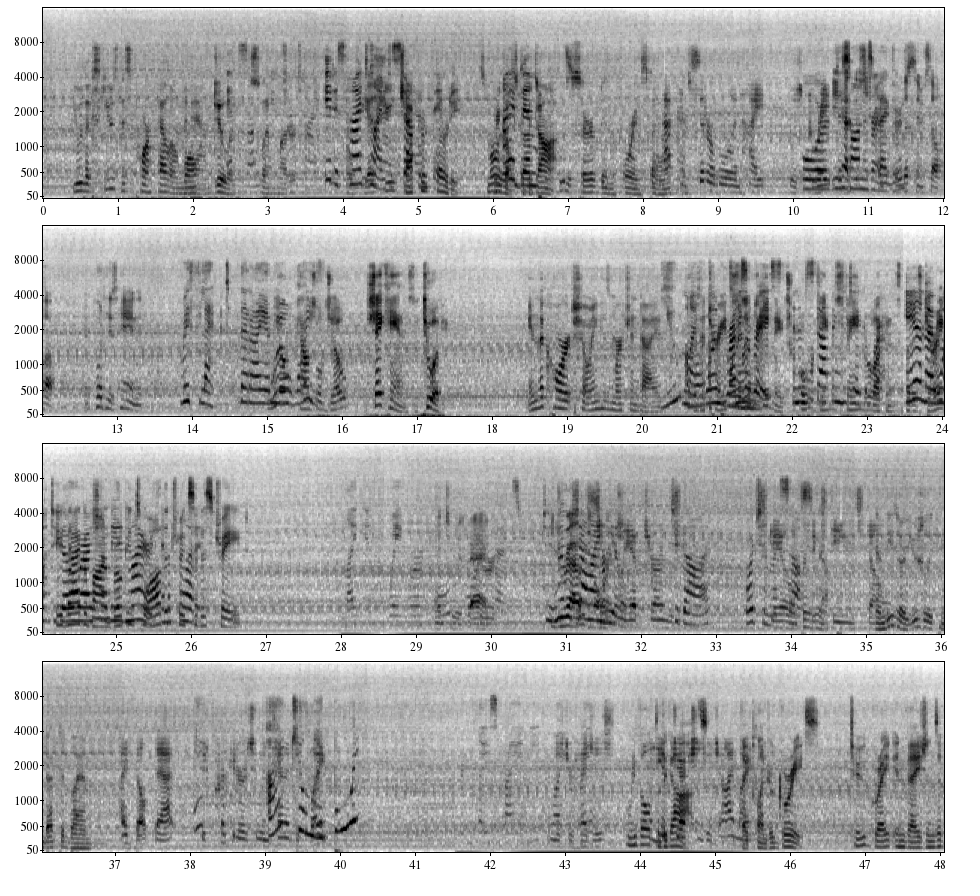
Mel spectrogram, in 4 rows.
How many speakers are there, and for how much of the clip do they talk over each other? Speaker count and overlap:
ten, about 50%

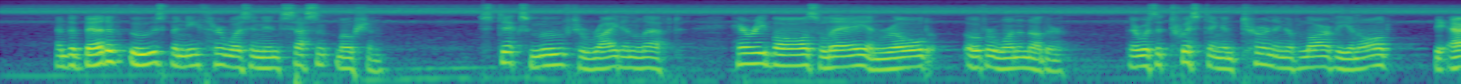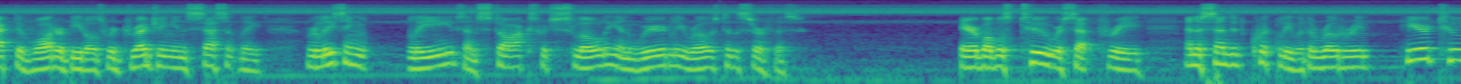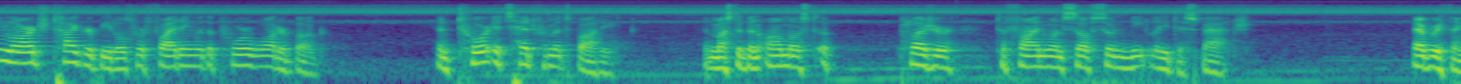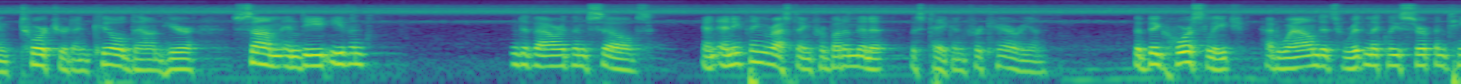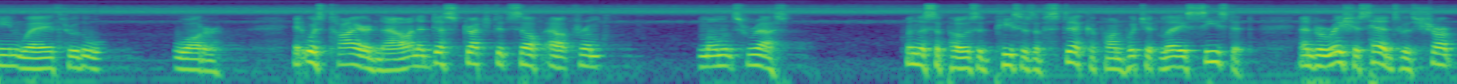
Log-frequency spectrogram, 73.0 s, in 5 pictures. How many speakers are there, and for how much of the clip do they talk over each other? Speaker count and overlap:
one, no overlap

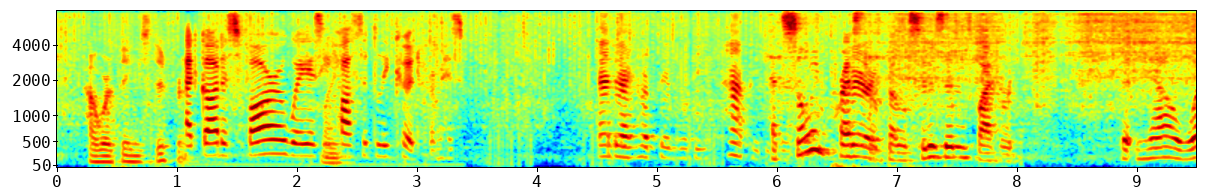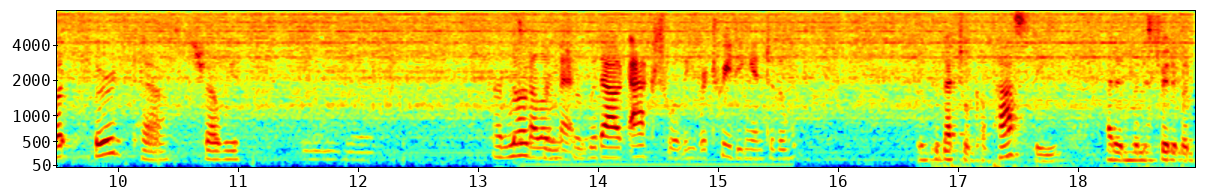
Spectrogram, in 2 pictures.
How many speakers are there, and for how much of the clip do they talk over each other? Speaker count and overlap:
five, about 16%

